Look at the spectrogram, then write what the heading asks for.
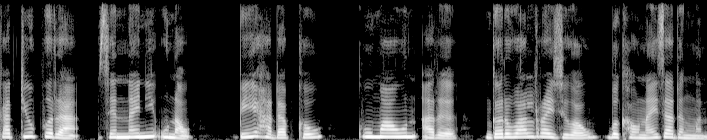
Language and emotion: Bodo, neutral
